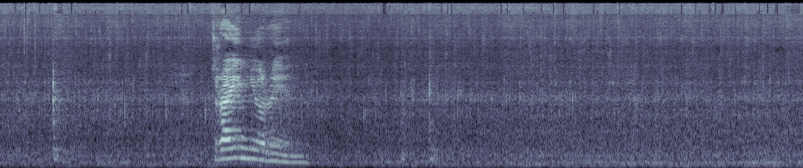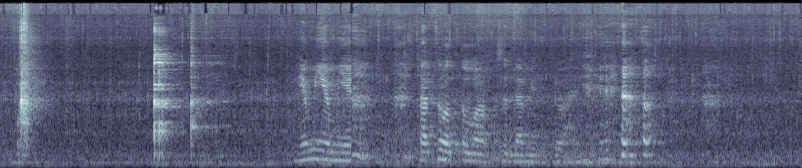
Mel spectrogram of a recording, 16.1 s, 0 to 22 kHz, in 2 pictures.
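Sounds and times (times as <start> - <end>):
utensil clinking against dish: 9.6 - 10.4.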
